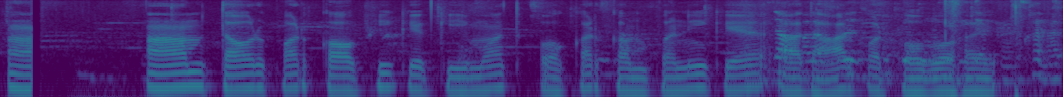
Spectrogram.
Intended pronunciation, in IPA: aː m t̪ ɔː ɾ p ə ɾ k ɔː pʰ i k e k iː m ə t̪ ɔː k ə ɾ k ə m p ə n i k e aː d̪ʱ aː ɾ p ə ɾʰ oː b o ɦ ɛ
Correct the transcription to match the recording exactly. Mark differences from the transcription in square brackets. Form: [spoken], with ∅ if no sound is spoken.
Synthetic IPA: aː m t̪ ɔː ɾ p ə ɾ k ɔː pʰ i k e k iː m ə t̪ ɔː k ə ɾ k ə m p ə n i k e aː d̪ʱ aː ɾ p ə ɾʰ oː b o ɦ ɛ

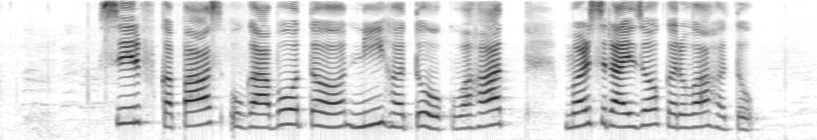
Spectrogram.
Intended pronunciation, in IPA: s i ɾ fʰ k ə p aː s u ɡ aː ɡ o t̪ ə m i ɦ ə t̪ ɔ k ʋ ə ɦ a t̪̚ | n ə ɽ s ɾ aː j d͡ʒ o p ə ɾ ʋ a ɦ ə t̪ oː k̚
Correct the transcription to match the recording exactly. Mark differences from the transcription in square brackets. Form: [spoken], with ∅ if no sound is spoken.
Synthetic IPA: s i ɾ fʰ k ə p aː s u ɡ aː [b] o t̪ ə [n] i ɦ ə t̪ [o] k ʋ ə ɦ a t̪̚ | [m] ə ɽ s ɾ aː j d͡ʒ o [k] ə ɾ ʋ a ɦ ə t̪ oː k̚

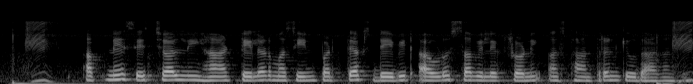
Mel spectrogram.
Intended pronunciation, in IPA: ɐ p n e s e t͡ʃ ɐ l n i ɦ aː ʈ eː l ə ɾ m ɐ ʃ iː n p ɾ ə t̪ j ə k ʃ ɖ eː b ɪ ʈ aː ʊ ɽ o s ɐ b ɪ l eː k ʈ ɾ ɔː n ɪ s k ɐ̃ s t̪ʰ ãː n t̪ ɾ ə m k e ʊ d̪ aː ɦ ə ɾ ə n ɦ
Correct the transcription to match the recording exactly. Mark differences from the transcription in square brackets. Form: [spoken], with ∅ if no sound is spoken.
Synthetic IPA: ɐ p n e s e t͡ʃ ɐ l n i ɦ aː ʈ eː l ə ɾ m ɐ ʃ iː n p ɾ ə t̪ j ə k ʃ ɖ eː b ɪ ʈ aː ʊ ɽ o s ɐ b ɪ l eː k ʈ ɾ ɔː n ɪ [∅] k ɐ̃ s t̪ʰ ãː n t̪ ɾ ə [n] k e ʊ d̪ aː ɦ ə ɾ ə n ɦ

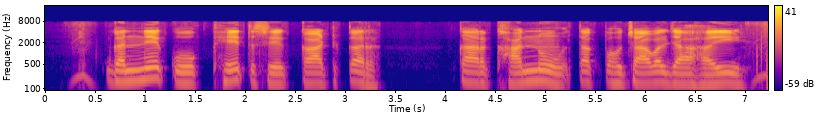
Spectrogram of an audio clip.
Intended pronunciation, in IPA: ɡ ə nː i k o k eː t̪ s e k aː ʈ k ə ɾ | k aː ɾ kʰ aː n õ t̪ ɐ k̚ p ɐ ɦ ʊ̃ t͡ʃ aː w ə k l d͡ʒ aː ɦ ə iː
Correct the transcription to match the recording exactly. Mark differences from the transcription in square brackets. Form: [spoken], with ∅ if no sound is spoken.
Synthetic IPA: ɡ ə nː [e] k o [kʰ] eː t̪ s e k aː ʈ k ə ɾ | k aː ɾ kʰ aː n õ t̪ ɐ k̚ p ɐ ɦ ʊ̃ t͡ʃ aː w ə [∅] l d͡ʒ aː ɦ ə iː

